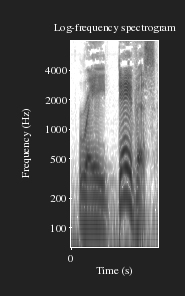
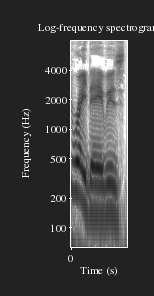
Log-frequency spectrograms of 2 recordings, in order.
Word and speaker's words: Davies: he would like people now to pronounce his name Ray Davis. – I'm sorry, Jim. We can't go there. He's Ray Davies to us. He's always going to be Ray Davies. Ray, it's a little too late to change the pronunciation of your last name.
